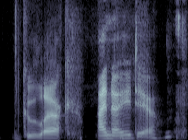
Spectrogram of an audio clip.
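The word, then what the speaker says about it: Gulak: reasons I just like gulick I know you do it rhymes with attack he was on yeah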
